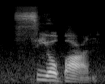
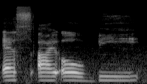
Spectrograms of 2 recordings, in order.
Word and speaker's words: Siobhan: on the mailbox it looked like it said seal Bond like s-i-o-b-h-a-n I think and she said no it's pronounced Siobhan oh I was also a Gaelic name yeah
